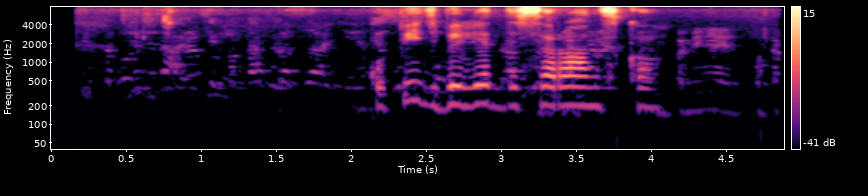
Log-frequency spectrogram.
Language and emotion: Russian, neutral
